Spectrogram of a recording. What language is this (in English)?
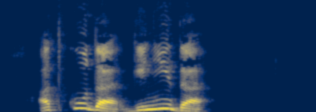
Mari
